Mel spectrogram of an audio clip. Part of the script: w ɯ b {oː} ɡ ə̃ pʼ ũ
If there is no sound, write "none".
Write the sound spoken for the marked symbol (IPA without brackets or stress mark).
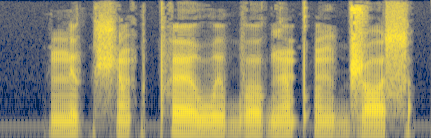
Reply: oː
